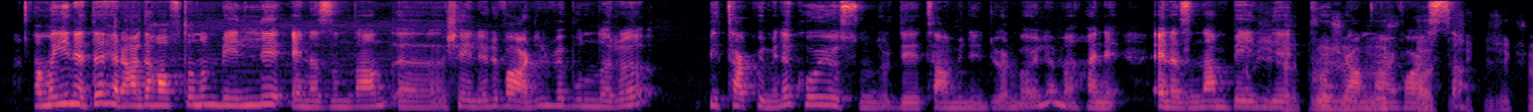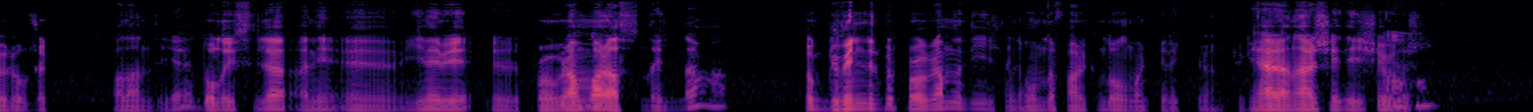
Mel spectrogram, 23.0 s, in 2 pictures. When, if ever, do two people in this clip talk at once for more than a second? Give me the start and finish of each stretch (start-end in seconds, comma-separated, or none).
9.3-10.8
